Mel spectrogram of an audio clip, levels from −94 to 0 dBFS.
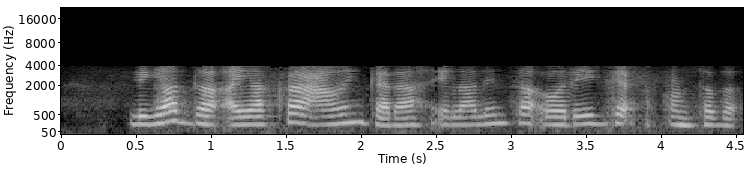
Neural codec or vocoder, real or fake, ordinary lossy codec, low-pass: codec, 16 kHz, 0.7 kbps, FocalCodec; fake; AAC, 16 kbps; 7.2 kHz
